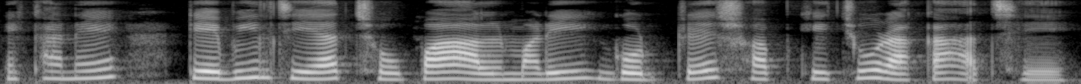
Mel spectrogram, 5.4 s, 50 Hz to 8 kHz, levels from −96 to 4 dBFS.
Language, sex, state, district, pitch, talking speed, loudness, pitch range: Bengali, female, West Bengal, Cooch Behar, 235 Hz, 100 wpm, -18 LUFS, 225-255 Hz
